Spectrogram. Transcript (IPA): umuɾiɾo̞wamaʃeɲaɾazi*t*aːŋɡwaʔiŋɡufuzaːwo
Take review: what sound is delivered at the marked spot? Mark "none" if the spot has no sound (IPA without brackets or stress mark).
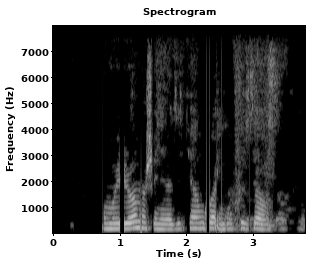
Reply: c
